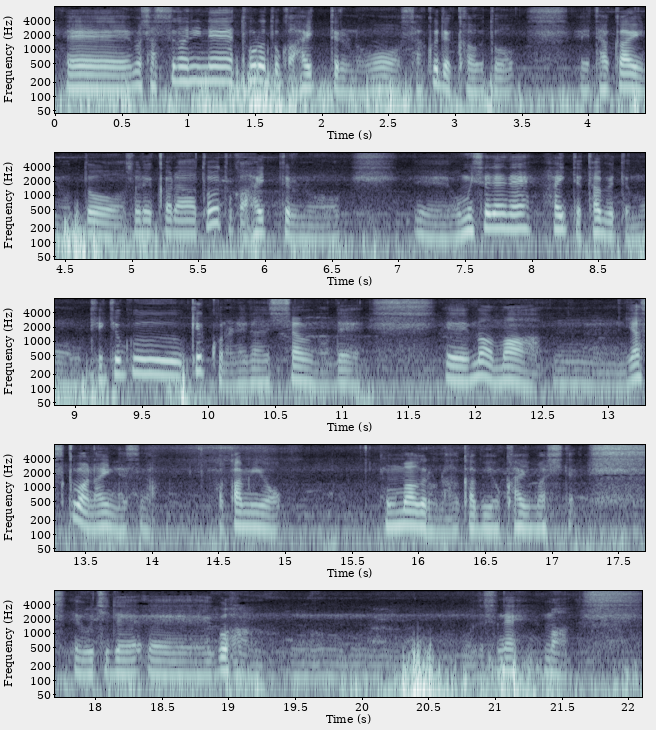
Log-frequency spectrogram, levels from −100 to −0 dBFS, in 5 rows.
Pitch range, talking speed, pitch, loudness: 115-150 Hz, 305 characters per minute, 130 Hz, -25 LUFS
